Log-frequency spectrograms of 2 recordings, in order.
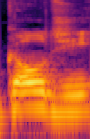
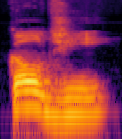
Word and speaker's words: Golgi: All right, Golgi apparatus. This is just fun to say since it's got a hard and a soft G in the same word. Golgi apparatus.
